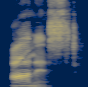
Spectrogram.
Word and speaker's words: honest: of a word usually sounds more like R honest we can add prefixes and the H Still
